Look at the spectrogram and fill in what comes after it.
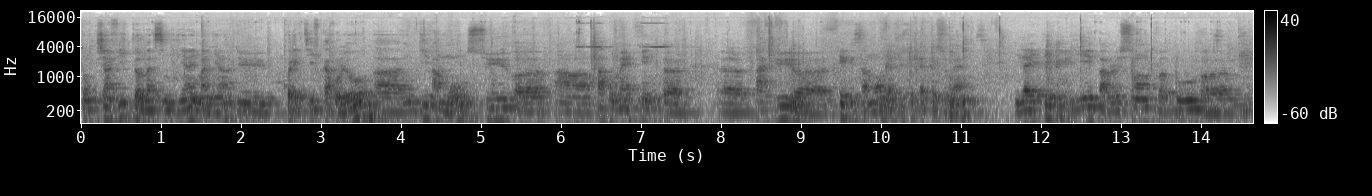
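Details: Adult man speaking French; normal voice.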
